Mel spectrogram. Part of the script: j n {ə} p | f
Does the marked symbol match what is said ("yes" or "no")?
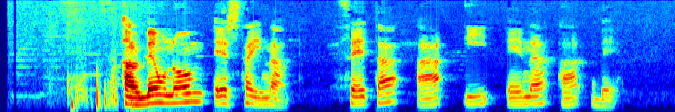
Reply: no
